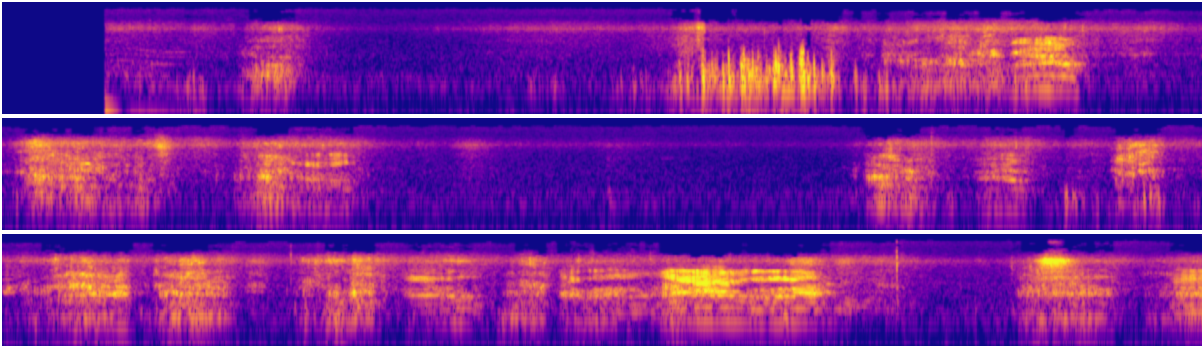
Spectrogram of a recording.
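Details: Two Kangal Anatolian Shepherds playing in a garden under repair: Tyson, a grey six-month-old pedigree male puppy, and Venus, a darker eighteen-month-old female crossed with collie. Rough growls and snarling bursts come irregularly, loudest early on, with quiet pauses between.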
